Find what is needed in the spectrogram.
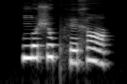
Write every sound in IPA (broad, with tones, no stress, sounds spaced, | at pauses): ŋ o˦ ʃ o˦ pʰ ø˨ x ɑ˦˨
